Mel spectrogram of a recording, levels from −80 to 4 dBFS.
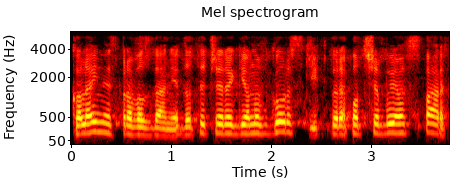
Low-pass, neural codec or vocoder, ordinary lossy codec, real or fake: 5.4 kHz; codec, 16 kHz, 4.8 kbps, FACodec; none; fake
